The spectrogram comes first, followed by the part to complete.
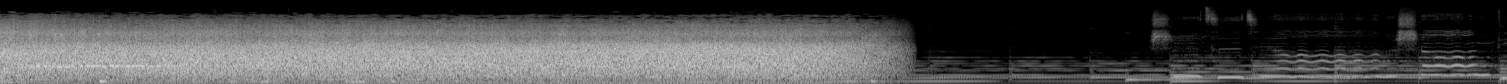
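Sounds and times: congregation applauding: 0.0s - 9.2s.

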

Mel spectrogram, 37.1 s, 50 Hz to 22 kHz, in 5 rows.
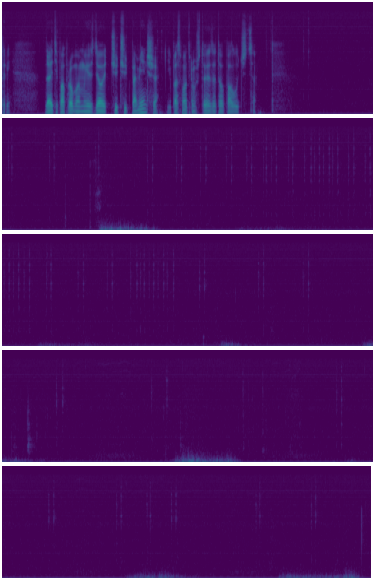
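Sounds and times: steady low hum: 0.0s - 14.7s, 15.4s - 37.0s
computer mouse clicks: 6.0s - 6.2s, 7.5s - 9.4s, 10.3s - 19.0s, 19.9s - 20.2s, 20.8s - 21.1s, 22.7s - 23.6s, 27.0s - 27.6s, 28.9s - 29.2s, 30.6s - 30.9s, 31.9s - 33.3s, 34.7s - 35.0s, 35.8s - 36.1s.

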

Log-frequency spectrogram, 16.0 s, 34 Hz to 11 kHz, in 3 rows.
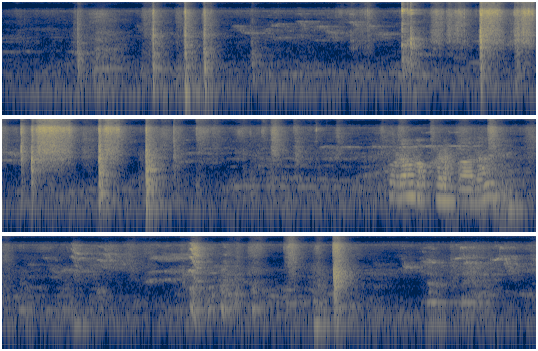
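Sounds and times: dishes and utensils clinking: 4.0s - 4.4s.

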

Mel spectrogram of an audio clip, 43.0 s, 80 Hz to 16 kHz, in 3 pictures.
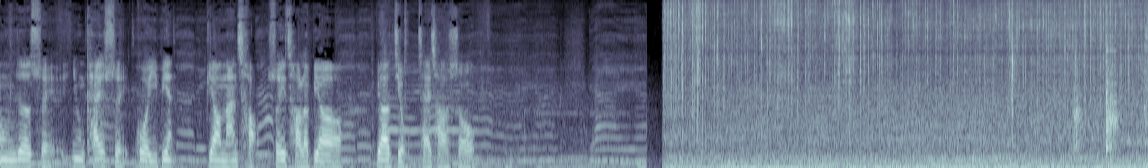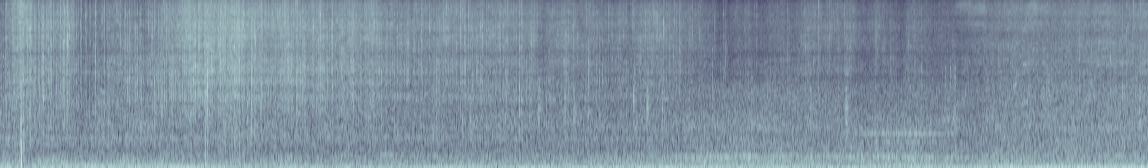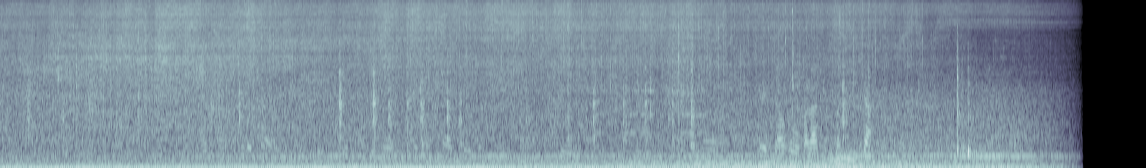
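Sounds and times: green beans sizzling in a pan: 8.3s - 41.0s
low hum: 8.3s - 42.2s.

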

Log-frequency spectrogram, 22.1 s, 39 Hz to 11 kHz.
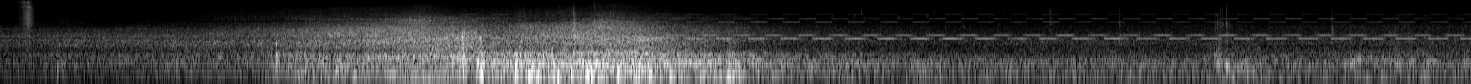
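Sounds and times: level crossing alarm: 6.7s - 7.8s, 8.8s - 22.0s.

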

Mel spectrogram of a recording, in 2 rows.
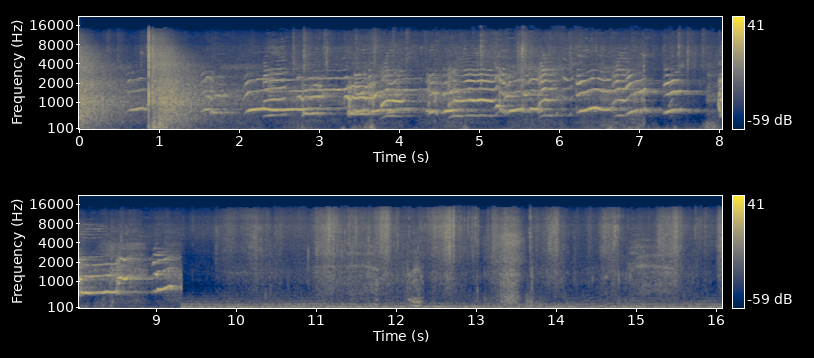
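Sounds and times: beagles baying: 0.0s - 9.3s.

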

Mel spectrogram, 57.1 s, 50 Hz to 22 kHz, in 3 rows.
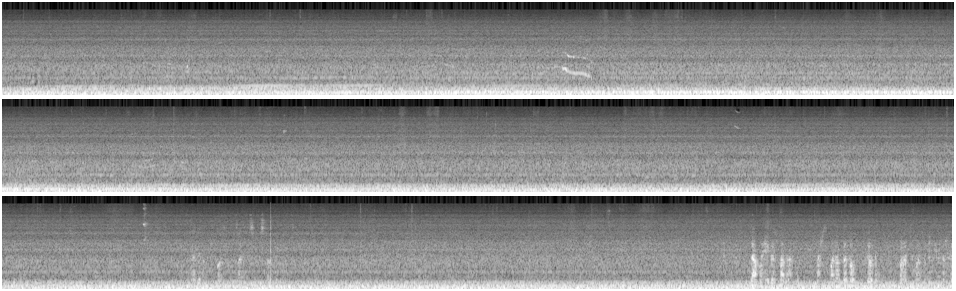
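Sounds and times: jet engines rumbling in cabin: 0.0s - 57.0s
low hum: 0.0s - 57.0s.

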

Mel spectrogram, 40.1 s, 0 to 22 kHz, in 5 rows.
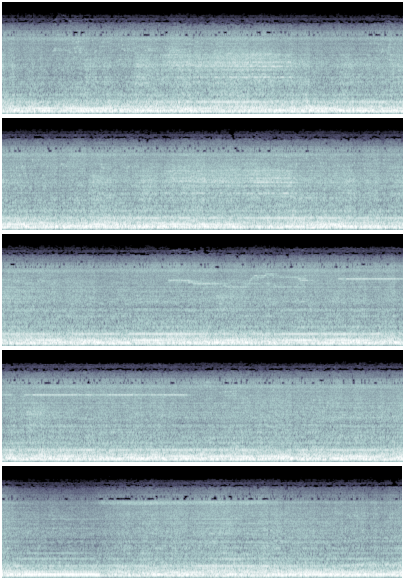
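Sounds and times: electronic rumbling drone: 0.0s - 40.0s
low humming tones: 0.0s - 40.0s
high whistling tones: 19.4s - 28.0s.

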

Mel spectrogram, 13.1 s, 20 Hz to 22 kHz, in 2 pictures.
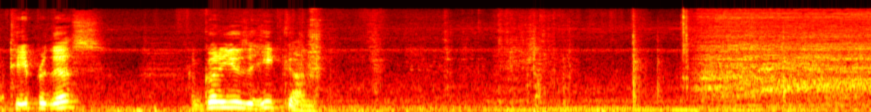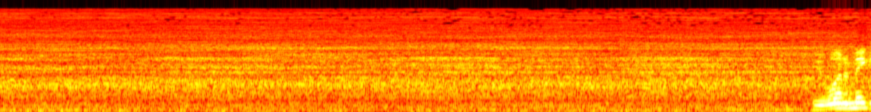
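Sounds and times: heat gun fan blowing air: 3.3s - 13.0s
heat gun switch clicks: 5.1s - 5.3s.

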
